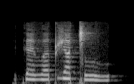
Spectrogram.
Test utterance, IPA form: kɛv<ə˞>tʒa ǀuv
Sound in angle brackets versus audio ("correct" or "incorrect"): incorrect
